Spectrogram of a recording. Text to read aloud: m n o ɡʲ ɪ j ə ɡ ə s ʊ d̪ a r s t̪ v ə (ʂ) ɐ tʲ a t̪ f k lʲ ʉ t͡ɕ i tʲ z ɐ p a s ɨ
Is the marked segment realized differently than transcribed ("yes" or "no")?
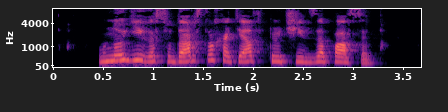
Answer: yes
